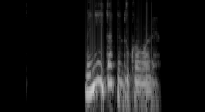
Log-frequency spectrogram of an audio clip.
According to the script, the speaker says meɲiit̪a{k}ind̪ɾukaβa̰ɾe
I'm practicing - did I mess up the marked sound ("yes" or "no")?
no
